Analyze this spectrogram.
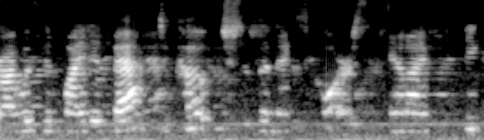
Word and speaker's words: Koch: sue coach coach because her last name is pronounced coach ko CH and I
